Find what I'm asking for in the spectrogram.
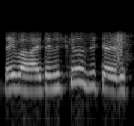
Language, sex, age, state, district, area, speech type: Kashmiri, female, 30-45, Jammu and Kashmir, Kulgam, rural, conversation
